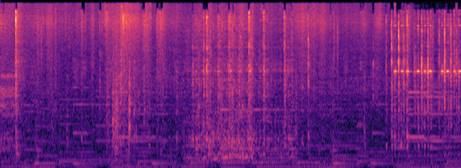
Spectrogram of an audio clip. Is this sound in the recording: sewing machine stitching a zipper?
yes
